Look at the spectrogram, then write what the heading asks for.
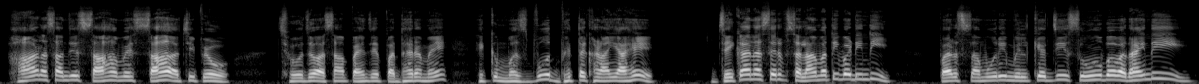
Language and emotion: Sindhi, happy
